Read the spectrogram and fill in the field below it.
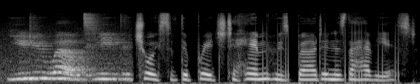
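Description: From the start until 1.31 s, the close microphone has likely dropped out for a switch to a distant microphone, so the speech sounds roomy and hollow, with thinner bass and audible room noise. From 2.55 to 3.99 s, interference or a faulty connection is likely injecting a train of clicks, about 12 per second at an uneven pace, ticking over the speech and rising somewhat above it.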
